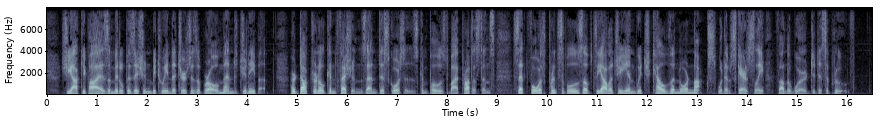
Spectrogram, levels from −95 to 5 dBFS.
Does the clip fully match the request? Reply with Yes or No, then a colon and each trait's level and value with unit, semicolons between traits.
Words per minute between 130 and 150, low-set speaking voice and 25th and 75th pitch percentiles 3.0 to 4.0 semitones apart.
No: average, 140 wpm; low, 100 Hz; average, 4.9 semitones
